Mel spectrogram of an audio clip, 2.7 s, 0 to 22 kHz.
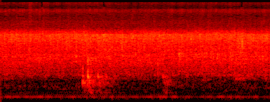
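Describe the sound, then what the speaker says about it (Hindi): Chicken fries in a pan with ginger garlic paste, giving a steady, quiet sizzle with a couple of faint stirring scrapes. No one speaks. "तो चिकन को अभी हम तकरीबन 4 से 5 मिनट के लिए फ्राई कर लेंगे"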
